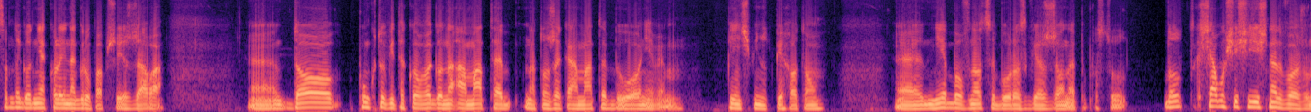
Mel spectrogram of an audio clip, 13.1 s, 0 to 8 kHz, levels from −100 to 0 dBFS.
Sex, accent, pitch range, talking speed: male, native, 100-130 Hz, 150 wpm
